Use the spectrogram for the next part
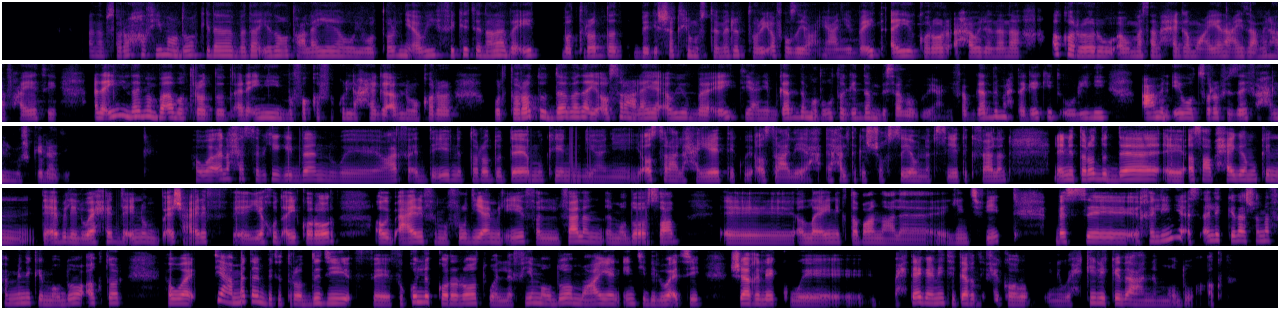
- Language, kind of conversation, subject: Arabic, advice, إزاي أوقف التردد المستمر وأاخد قرارات واضحة لحياتي؟
- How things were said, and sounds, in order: other background noise; background speech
